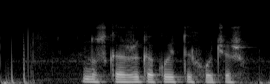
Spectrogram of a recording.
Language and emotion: Russian, neutral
